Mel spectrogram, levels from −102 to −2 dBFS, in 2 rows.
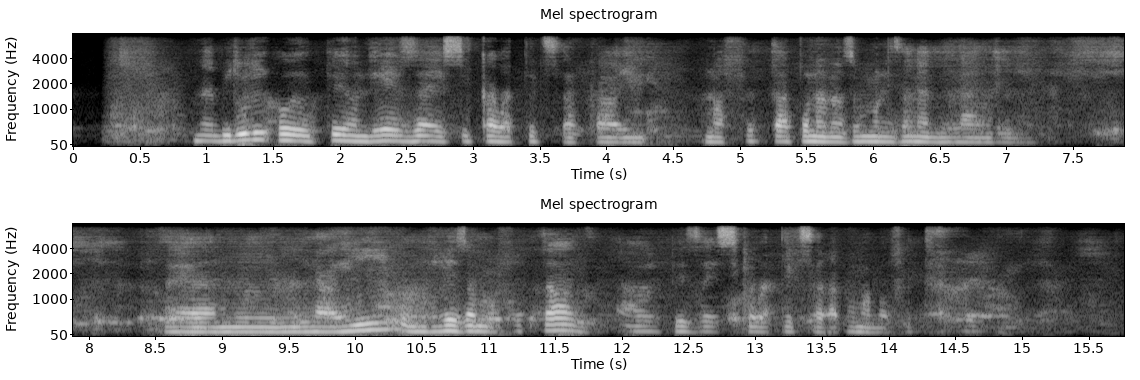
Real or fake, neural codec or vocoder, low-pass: fake; codec, 44.1 kHz, 2.6 kbps, DAC; 7.2 kHz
